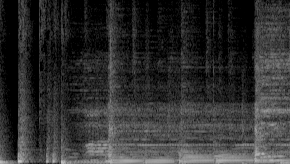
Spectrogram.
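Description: Acoustic drum kit struck during a studio sound check: a few sharp hits in the first second, the first two loudest. Held pitched notes then take over, changing every half second or so.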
